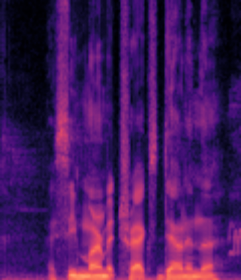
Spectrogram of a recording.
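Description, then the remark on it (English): A human voice imitates a trilling brr-brr bird call in three rolling, buzzy bursts, fairly loud, with brief pauses between them. “If you're hearing a brr, brr type of bird noise, that is a red”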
